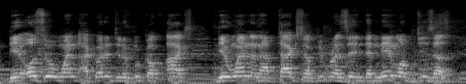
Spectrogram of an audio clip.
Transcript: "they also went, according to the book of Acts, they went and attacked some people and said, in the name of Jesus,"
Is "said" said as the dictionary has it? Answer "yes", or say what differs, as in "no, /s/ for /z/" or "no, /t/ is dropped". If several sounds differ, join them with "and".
no, /d/ is dropped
